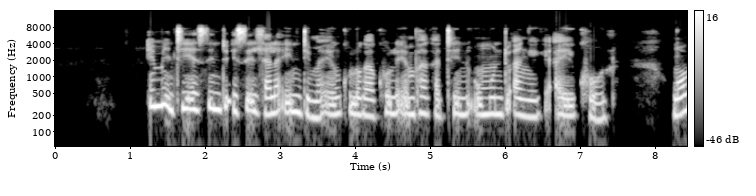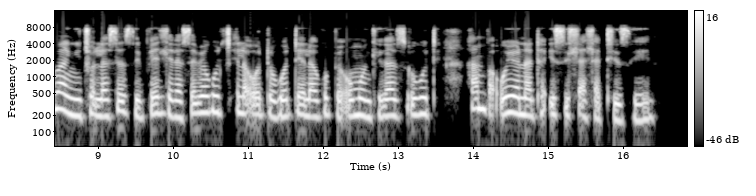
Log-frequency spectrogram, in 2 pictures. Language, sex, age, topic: North Ndebele, female, 18-24, health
